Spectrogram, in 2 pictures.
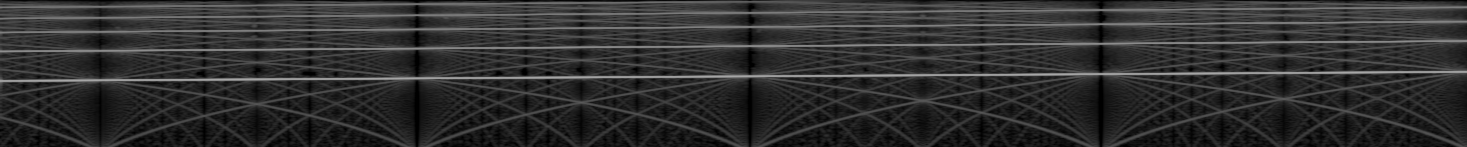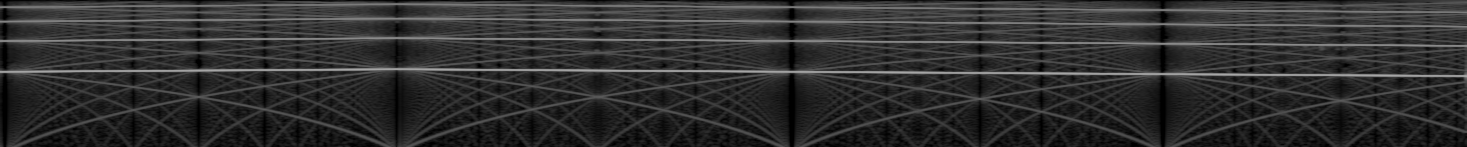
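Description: Synthetic speaker-cleaning tone, meant to shake water and dust out of a phone speaker: one loud, steady, high-pitched tone with overtones, gliding slowly upward in pitch until about two-thirds of the way through, then slowly back down.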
